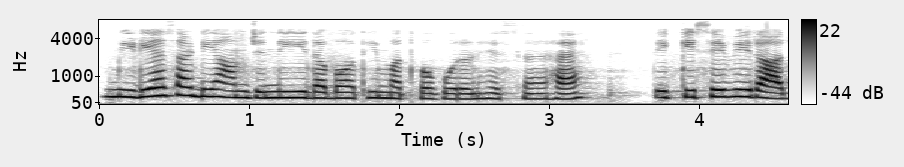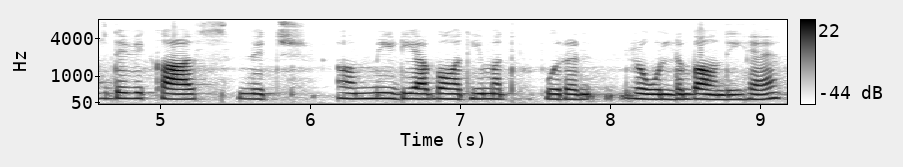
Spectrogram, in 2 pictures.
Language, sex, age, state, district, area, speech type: Punjabi, female, 18-30, Punjab, Patiala, urban, spontaneous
